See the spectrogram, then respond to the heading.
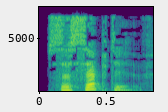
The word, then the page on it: susceptive: British English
